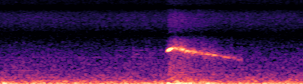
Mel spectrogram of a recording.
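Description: A single brief whistled note that slides downward in pitch, thin and fairly faint, heard alone against a quiet background hiss.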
